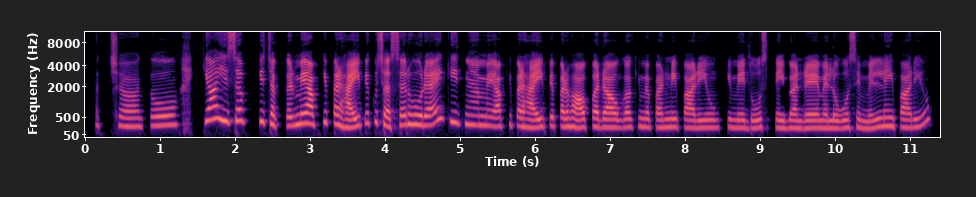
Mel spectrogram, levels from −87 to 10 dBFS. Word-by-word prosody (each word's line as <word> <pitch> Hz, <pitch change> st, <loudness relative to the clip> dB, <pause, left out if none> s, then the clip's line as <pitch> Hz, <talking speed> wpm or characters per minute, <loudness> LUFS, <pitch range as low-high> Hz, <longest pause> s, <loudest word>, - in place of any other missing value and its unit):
अच्छा, 240 Hz, -2 st, -7 dB
तो 260 Hz, +4 st, -4 dB, 0.4 s
क्या 410 Hz, +3 st, +5 dB
ये 385 Hz, -, +4 dB
सब 390 Hz, +2 st, +2 dB, 0.2 s
के 370 Hz, -, 0 dB
चक्कर 280 Hz, -5 st, -2 dB
में 300 Hz, +3 st, +4 dB
आपकी 305 Hz, +2 st, +5 dB
पढ़ाई 245 Hz, -8 st, +5 dB
पर 325 Hz, -, -4 dB
कुछ 335 Hz, -3 st, -4 dB
असर 275 Hz, +4 st, +1 dB
हो 290 Hz, -1 st, +1 dB
रहा 270 Hz, -1 st, +3 dB
है? 355 Hz, +11 st, +2 dB
कि 350 Hz, -3 st, -1 dB
मैं 270 Hz, -3 st, -2 dB
आपकी 240 Hz, +3 st, -1 dB
पढ़ाई 225 Hz, -4 st, +3 dB
पे 255 Hz, -, -2 dB
प्रभाव 230 Hz, -3 st, +2 dB
पड़ 230 Hz, -1 st, +2 dB
रहा 215 Hz, -1 st, +4 dB
होगा 215 Hz, +1 st, -1 dB
कि 225 Hz, +2 st, -15 dB
मैं 220 Hz, -1 st, -4 dB
पढ़ 210 Hz, 0 st, -4 dB
नहीं 225 Hz, +1 st, -1 dB
पा 205 Hz, -2 st, +2 dB
रही 200 Hz, 0 st, -2 dB
हूँ, 205 Hz, 0 st, -7 dB
कि 220 Hz, -, -8 dB
मेरे 205 Hz, -1 st, -3 dB
दोस्त 205 Hz, +2 st, -6 dB
नहीं 200 Hz, -1 st, -1 dB
बन 200 Hz, -1 st, -1 dB
रहे 200 Hz, 0 st, +3 dB
हैं, 200 Hz, -, +2 dB
मैं 200 Hz, 0 st, -2 dB
लोगों 195 Hz, +1 st, -4 dB
से 215 Hz, -, -5 dB
मिल 210 Hz, +4 st, -2 dB
नहीं 245 Hz, 0 st, -2 dB
पा 215 Hz, -1 st, +1 dB
रही 215 Hz, +2 st, -5 dB
हूँ? 335 Hz, -, -9 dB
235 Hz, 245 wpm, -22 LUFS, 210-275 Hz, 0.4 s, क्या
